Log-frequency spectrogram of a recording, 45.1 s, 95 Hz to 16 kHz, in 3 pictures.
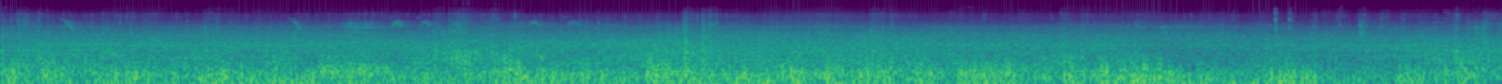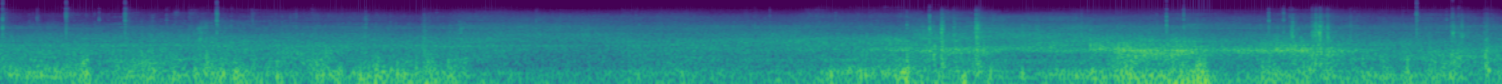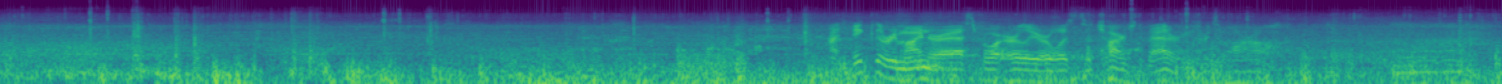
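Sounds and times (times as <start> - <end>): road rumble: 0.0 - 45.0
wind buffeting microphone: 0.0 - 45.0.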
